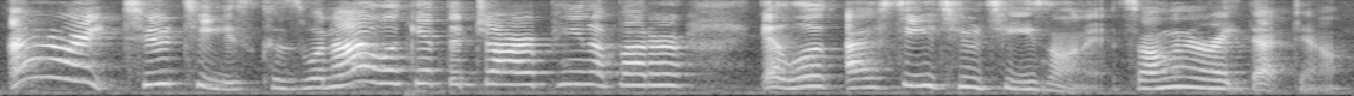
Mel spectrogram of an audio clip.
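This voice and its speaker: A woman teacher giving a writing lesson to young children, slowly stretching out the sounds of words. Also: high voice, very animated, bright, forceful tone.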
